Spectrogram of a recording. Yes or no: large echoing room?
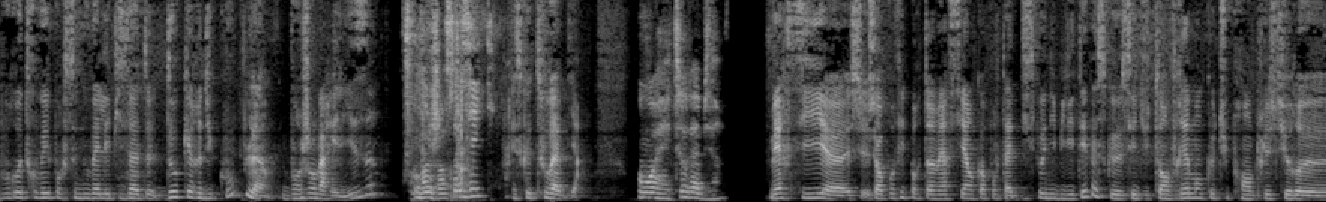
no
